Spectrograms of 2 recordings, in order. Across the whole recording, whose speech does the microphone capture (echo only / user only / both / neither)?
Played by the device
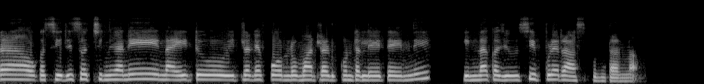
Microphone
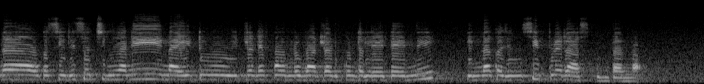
echo only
